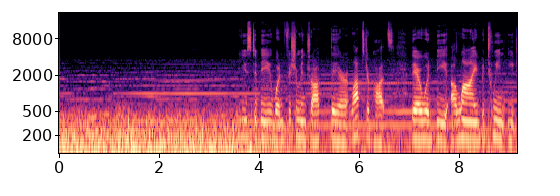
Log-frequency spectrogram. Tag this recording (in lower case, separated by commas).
music, speech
